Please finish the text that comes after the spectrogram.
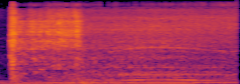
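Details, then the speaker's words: Mira Walkthrough that had a diesel-like exhaust leak, restarted after a loose bolt was tightened: a short crank, then a smooth, quiet, low idle with no puffing or ticking. Normal start. "now it's quieter let's give it a REV let's see if this entire time Mr Blueberry Lemon just had a loose bolt that's [Music] crazy"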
